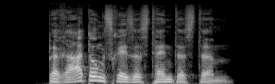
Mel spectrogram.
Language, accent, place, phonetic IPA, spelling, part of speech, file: German, Germany, Berlin, [bəˈʁaːtʊŋsʁezɪsˌtɛntəstəm], beratungsresistentestem, adjective, De-beratungsresistentestem.ogg
- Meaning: strong dative masculine/neuter singular superlative degree of beratungsresistent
